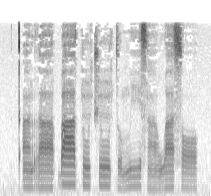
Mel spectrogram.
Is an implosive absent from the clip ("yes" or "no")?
no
